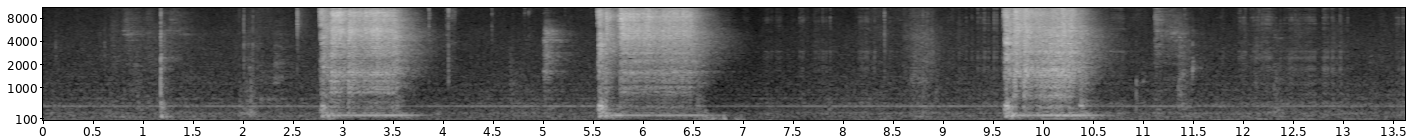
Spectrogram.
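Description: A handheld power tool runs in three short bursts of about a second each, a whirring hiss with a steady hum under it.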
